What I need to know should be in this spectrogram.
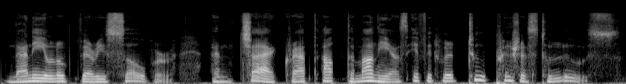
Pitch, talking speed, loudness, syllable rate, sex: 140 Hz, 170 wpm, -18 LUFS, 4.6 syllables/s, male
